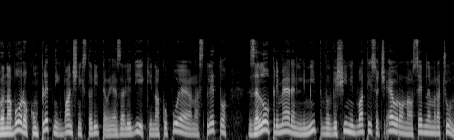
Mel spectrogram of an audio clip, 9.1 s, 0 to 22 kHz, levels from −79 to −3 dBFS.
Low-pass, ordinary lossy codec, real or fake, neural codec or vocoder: none; none; real; none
